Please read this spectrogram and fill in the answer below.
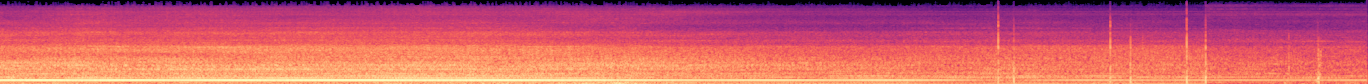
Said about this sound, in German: Ich stand hier an so einem Zug mit einem Dieselmotor und bin mal recht nah rangegangen mit dem Gerät, habe das also mal richtig an den Zug gehalten.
